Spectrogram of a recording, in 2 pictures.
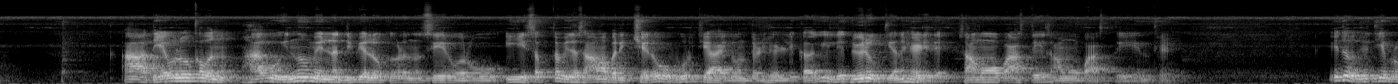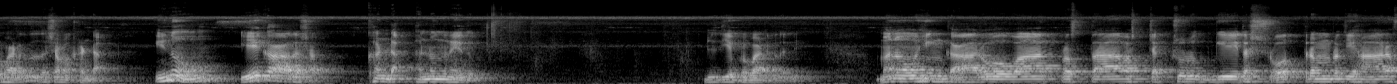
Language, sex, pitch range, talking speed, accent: Kannada, male, 115-130 Hz, 70 wpm, native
